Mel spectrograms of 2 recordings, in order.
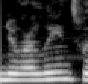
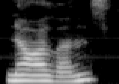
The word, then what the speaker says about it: New Orleans: I didn't say that right. New Orleans. With her husband, Derek, and sons, Sam and Grant. I have been schooled, but, you know, the wrong pronunciation slips out.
